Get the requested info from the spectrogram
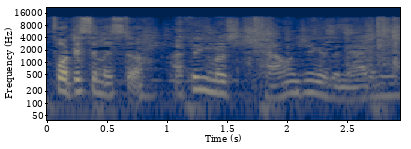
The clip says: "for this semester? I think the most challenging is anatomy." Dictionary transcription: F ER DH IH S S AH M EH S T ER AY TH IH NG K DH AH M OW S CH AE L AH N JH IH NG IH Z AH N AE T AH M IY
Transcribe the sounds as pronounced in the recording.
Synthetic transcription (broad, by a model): F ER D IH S S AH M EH S T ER AY TH IH NG K M OW S CH AE L AH N JH IH NG IH Z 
